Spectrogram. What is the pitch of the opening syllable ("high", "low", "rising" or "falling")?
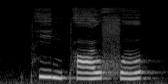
falling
